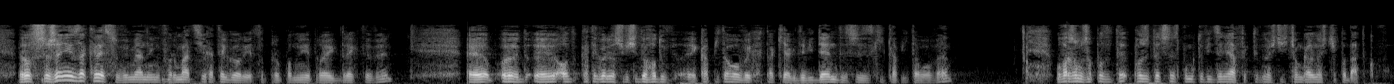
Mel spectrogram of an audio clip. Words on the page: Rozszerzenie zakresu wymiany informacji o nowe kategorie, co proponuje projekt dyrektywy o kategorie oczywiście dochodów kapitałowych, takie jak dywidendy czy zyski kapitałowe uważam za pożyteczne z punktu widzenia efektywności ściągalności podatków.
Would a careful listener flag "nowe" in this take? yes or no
yes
